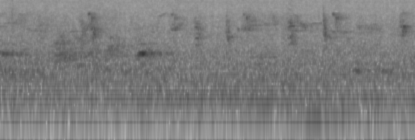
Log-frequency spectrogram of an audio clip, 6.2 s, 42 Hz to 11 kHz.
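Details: Malaysian pied fantail (Rhipidura javanica) calling in Ubon Ratchathani, Thailand, on 14 January 2021: thin, squeaky high chirps in short bursts about every second over a steady background hiss.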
